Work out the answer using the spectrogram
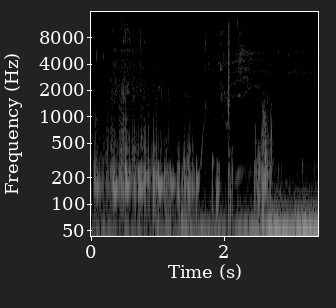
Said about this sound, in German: Ich nehme das Adelholzner Alpenquellen Classic, natürliches Mineralwasser, natriumarm mit Kohlensäure und nehme jetzt einen Schluck.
